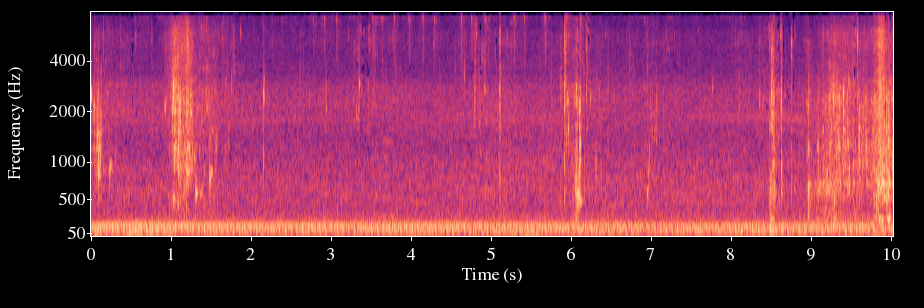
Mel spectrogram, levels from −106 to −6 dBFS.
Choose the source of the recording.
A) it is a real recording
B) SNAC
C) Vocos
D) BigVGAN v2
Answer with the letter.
A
